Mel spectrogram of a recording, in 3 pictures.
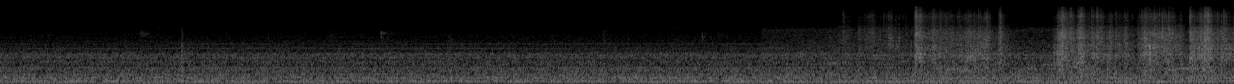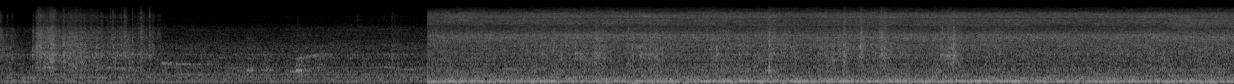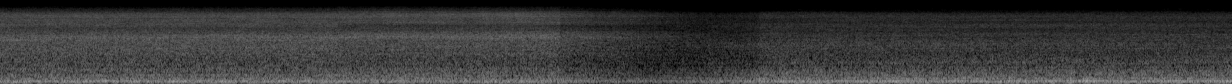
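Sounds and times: machine hissing and humming: 7.6s - 37.0s.

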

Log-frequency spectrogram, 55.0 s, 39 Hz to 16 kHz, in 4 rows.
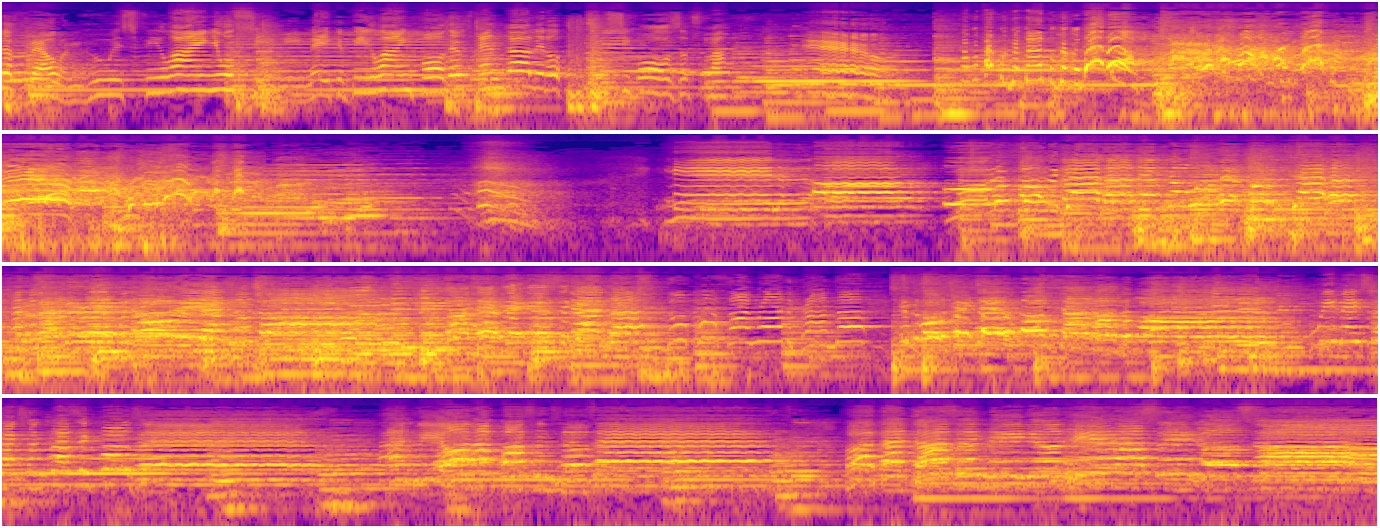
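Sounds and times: cast singing in chorus with music: 20.3s - 55.0s.

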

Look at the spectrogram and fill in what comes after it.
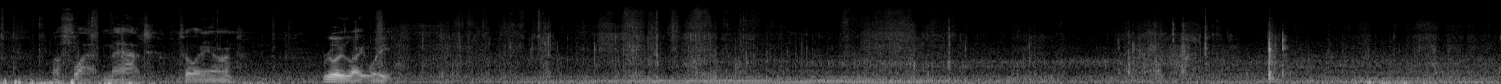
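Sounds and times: pack and mat rustling: 0.0s - 15.0s
low motor hum: 5.2s - 15.0s.

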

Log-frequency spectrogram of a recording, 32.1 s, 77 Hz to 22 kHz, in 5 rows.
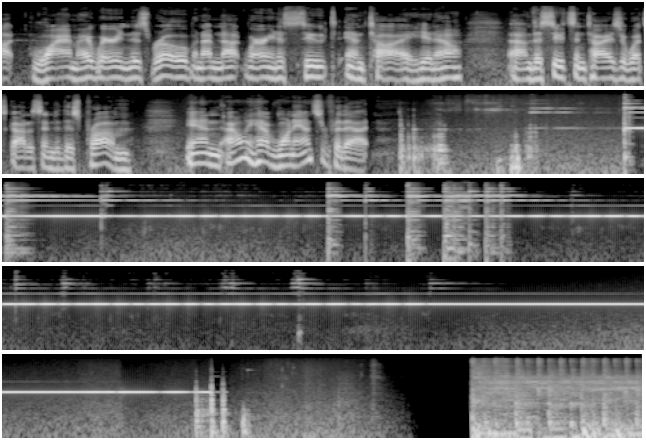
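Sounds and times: singing bowl ringing: 10.7s - 28.2s.

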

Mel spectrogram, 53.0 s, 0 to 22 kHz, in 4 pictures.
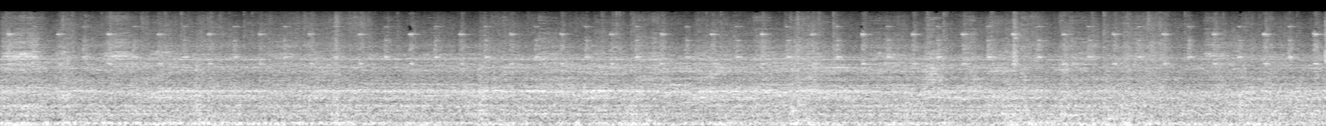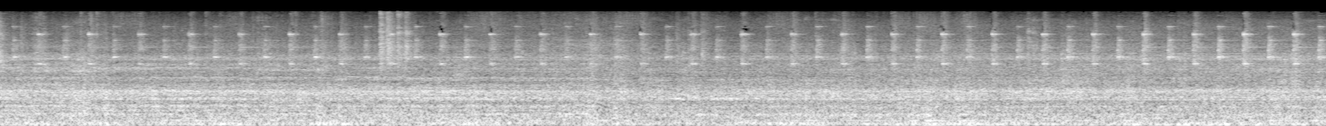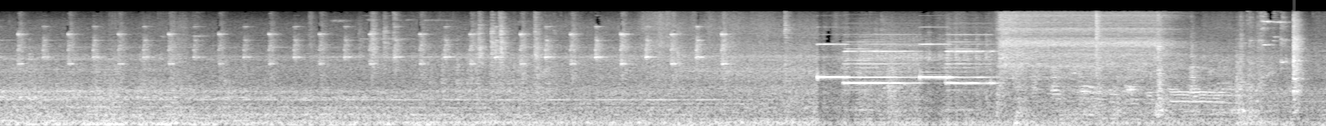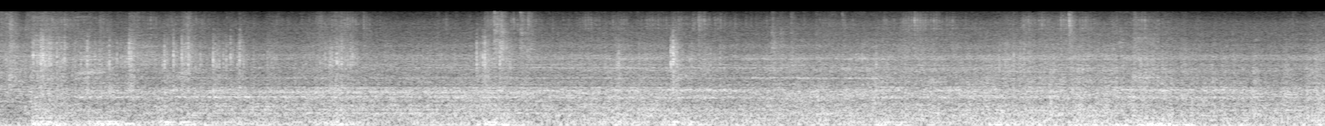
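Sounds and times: railcar engine and wheel rumble: 0.0s - 53.0s
two-note electronic chime: 34.7s - 36.8s.

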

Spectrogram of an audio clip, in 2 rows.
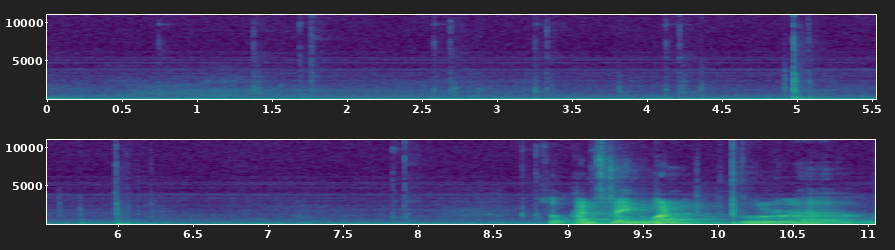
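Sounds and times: typing on keyboard: 4.1s - 6.3s.

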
